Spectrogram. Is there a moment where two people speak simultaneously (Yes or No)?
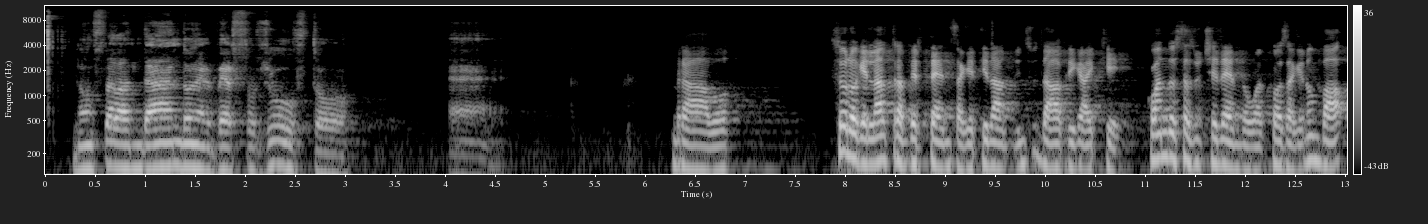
No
